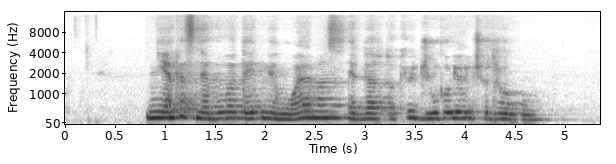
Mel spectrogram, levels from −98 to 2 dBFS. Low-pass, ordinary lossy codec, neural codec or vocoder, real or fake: 14.4 kHz; AAC, 64 kbps; codec, 32 kHz, 1.9 kbps, SNAC; fake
